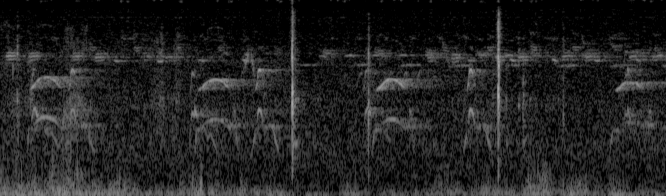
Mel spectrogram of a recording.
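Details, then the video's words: One or two Little Owls give short mewing 'kiew' calls, rising then falling, several times in the background of an apple orchard during pruning, over a low rumble and sharp snips of pruning shears. "that's a little owl or Two Little Owls you can hear in the background there"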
